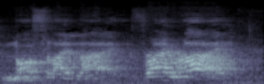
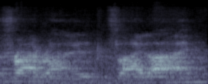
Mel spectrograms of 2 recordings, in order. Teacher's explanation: And I learned Japanese, and I saw that in their language. They don't say R, they say L, you know, instead of R. So fry ride, fly lie, it's always these two interchangeables, the rhotic and the lateral.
